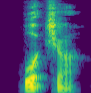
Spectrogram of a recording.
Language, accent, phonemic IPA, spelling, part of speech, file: English, Australia, /ˈwɒt͡ʃə/, wotcher, interjection / contraction, En-au-wotcher.ogg
- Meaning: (interjection) A friendly greeting; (contraction) 1. Contraction of what + do + you 2. Contraction of what + you 3. Contraction of what + are + you 4. Contraction of what + have + you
